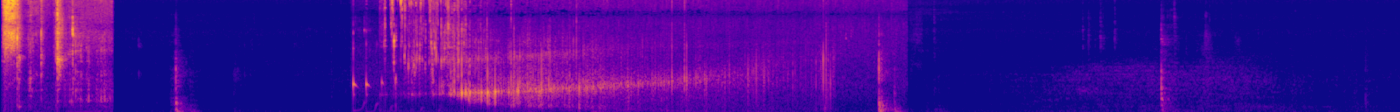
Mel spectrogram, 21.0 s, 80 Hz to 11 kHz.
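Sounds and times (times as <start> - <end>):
liquid pouring into container: 5.3 - 13.4.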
